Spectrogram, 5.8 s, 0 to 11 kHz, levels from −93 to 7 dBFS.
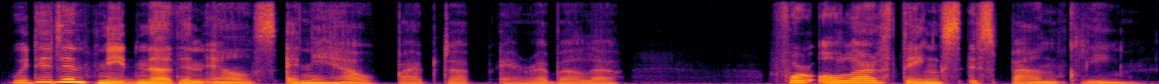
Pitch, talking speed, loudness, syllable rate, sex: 180 Hz, 165 wpm, -18 LUFS, 4.9 syllables/s, female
